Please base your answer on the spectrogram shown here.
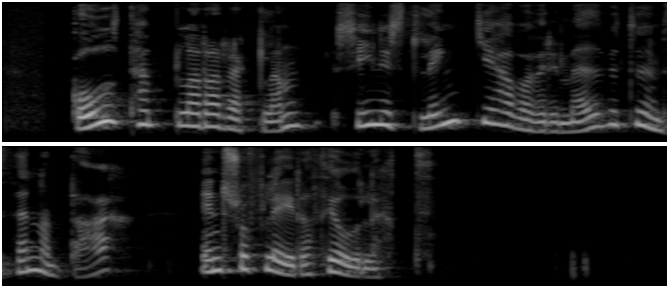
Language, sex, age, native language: Icelandic, female, 30-39, Icelandic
